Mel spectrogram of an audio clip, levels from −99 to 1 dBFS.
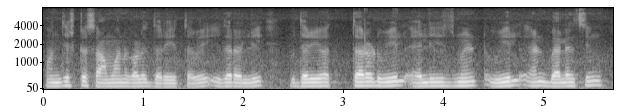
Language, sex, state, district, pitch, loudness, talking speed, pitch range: Kannada, male, Karnataka, Koppal, 135 Hz, -14 LUFS, 115 wpm, 125-140 Hz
